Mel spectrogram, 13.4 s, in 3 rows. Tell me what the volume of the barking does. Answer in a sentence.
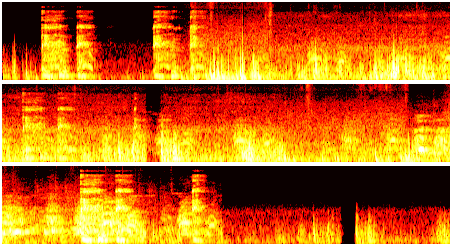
The volume of the barking goes up.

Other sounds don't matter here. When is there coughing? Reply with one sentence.
The coughing can be heard from 0.3 to 2.1 s, from 4.7 to 5.8 s and from 9.7 to 11.0 s.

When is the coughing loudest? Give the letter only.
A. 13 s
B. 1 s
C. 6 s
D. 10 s
D.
